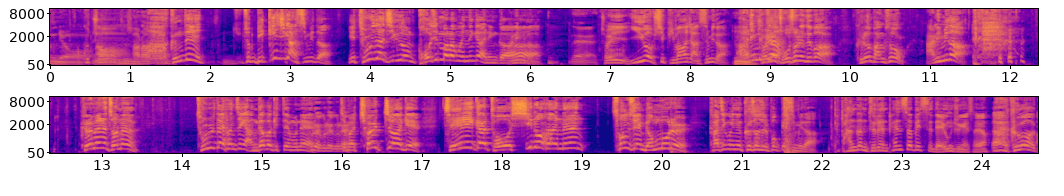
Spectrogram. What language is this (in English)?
Korean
